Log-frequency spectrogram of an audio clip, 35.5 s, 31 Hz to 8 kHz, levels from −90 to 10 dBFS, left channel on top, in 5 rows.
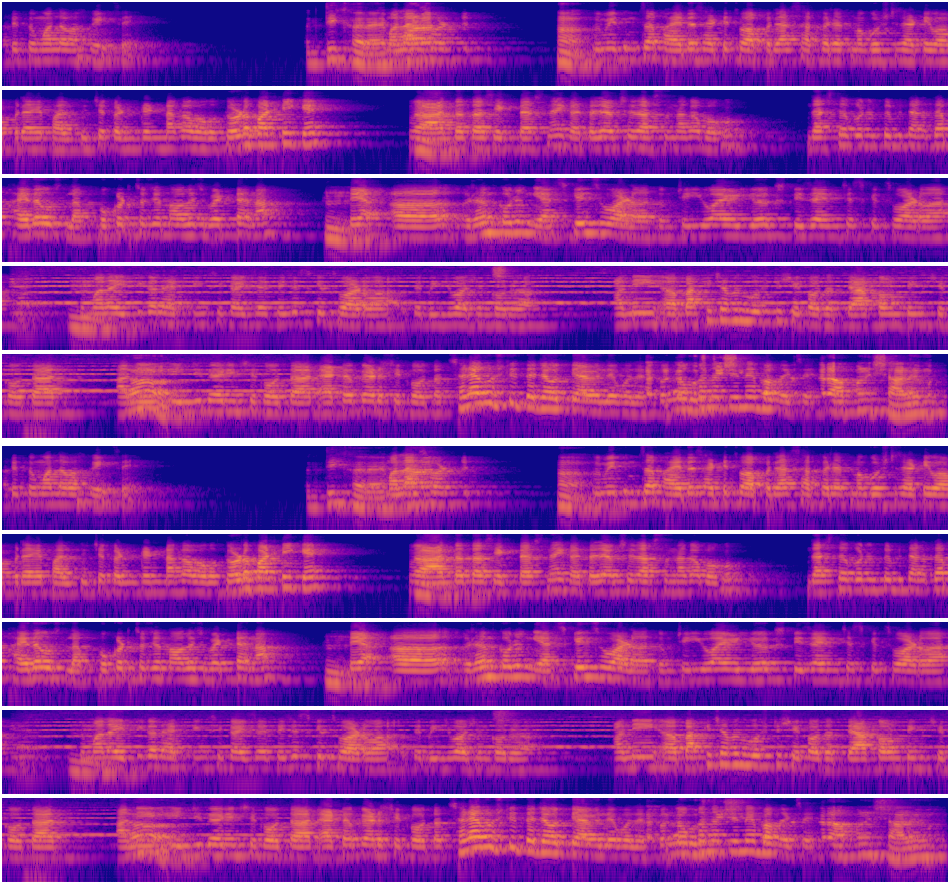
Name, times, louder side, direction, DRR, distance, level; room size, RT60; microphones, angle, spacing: voice 1, 0.2-1.0 2.9-3.3 4.4-9.5 10.1-12.6 13.1-16.2 16.8-21.3 21.9-25.2 25.9-28.8 29.2-34.5, right 1 dB, 10° right, 5 dB, 0.6 m, -26 dB
voice 2, 2.3-3.2 4.2-4.4 10.2-10.4 16.6-16.8 21.8-22.0 24.7-25.3 29.3-29.7 33.2-34.2 34.5-35.4, left 4 dB, 75° left, 4 dB, 0.8 m, -28 dB
sound 1, 21.3-30.8, left 5 dB, 60° left, 1.2 m, -35 dB
8.9 x 6.5 x 2.4 m, 0.74 s
head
